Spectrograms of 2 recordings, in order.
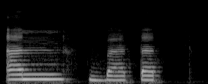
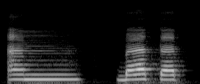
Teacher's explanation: جہاں پر بھی ایسا ہو کہ نون ساکن کے بعد با آ جائے تو وہاں نون ساکن میم سے بدل جاتا ہے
